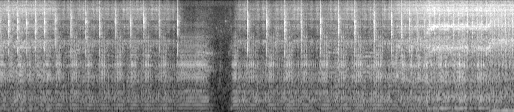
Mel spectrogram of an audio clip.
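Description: Inkjet printer ink pump's small DC motor and gear mechanism running on variac power, a steady motor note with regular clicking about three times a second. It drops out for about half a second around four seconds in, then runs on, its note shifting near the end. It is pumping the wrong way, as the owner suspects.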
